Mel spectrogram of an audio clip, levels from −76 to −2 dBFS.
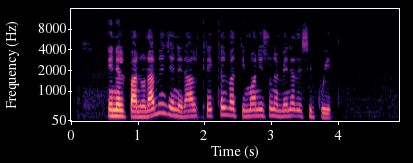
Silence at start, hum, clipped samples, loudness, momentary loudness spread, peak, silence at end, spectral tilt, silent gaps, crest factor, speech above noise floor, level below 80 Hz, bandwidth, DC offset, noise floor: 0.55 s; none; under 0.1%; -23 LUFS; 13 LU; -4 dBFS; 1.05 s; -5.5 dB/octave; none; 20 dB; 42 dB; -76 dBFS; 11.5 kHz; under 0.1%; -64 dBFS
